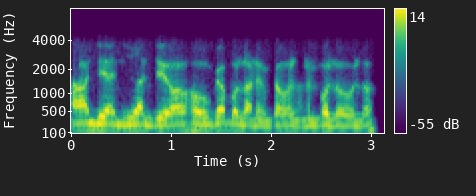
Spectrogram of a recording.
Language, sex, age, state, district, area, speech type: Dogri, male, 18-30, Jammu and Kashmir, Kathua, rural, conversation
